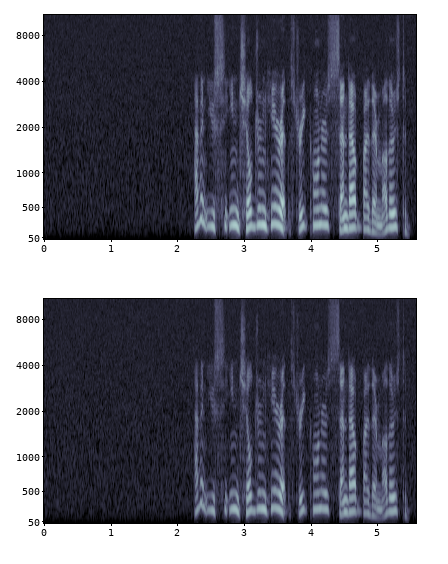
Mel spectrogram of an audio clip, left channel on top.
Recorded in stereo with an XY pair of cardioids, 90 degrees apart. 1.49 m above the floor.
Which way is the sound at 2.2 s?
50° left.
